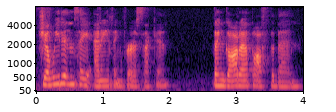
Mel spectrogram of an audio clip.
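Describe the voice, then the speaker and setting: A woman's voice: mid-range voice, normal speed, creaky, a little hiss or hum, low-quality recording. Woman reading a story aloud expressively. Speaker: reader of a weekly read-aloud.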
